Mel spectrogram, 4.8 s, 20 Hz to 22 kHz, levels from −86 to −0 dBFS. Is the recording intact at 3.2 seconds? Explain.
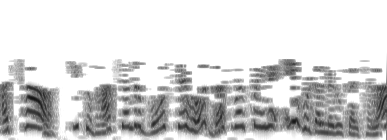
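No. At 3.2 seconds the speech carries heavy damage, likely from MP3 compression at a very low bitrate near 8 kbps, present throughout the clip. Starved of bits, the encoder drops weak frequency lines that flicker frame to frame, giving a watery, swirly sound with smeared attacks. A spectrogram shows a hard ceiling at 3.8 kHz and blotchy, patchy energy below it.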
